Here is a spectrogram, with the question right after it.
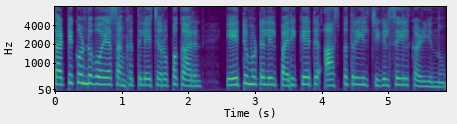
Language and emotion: Malayalam, neutral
